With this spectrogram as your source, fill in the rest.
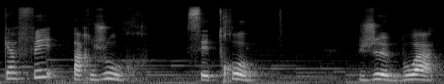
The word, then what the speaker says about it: trop: Trop significa demasiado. Así que peu, assez, beaucoup et trop. Trop se escribe con una P final que no se pronuncia.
